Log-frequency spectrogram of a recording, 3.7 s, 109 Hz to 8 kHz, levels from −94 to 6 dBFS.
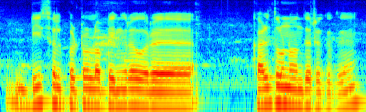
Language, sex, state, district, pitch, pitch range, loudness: Tamil, male, Tamil Nadu, Kanyakumari, 130 Hz, 120-135 Hz, -14 LUFS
